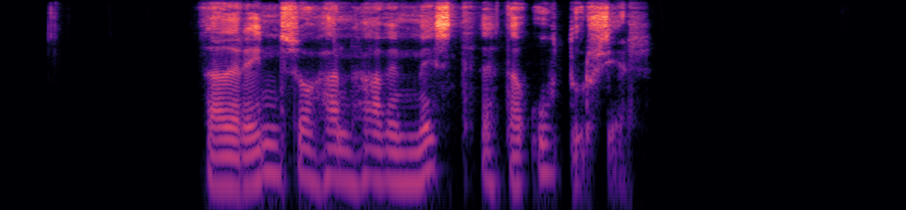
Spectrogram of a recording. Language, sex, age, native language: Icelandic, male, 40-49, Icelandic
